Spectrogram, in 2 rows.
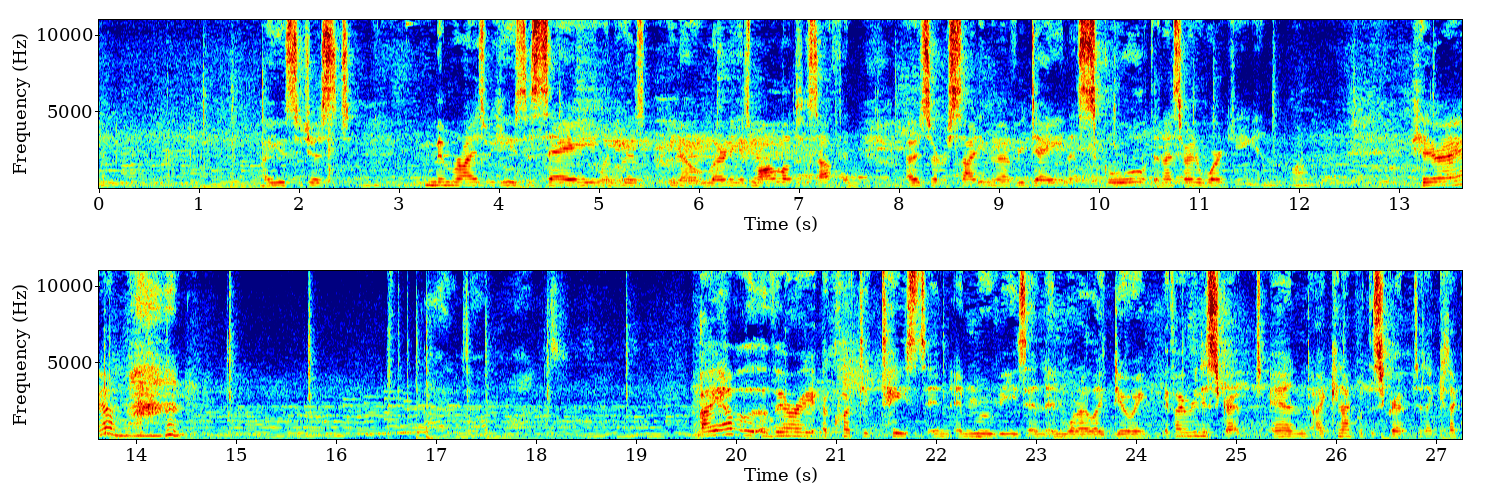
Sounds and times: Music: 0.0 - 27.2
Speech: 1.6 - 2.6, 3.2 - 12.3, 13.2 - 14.5, 19.6 - 27.2.

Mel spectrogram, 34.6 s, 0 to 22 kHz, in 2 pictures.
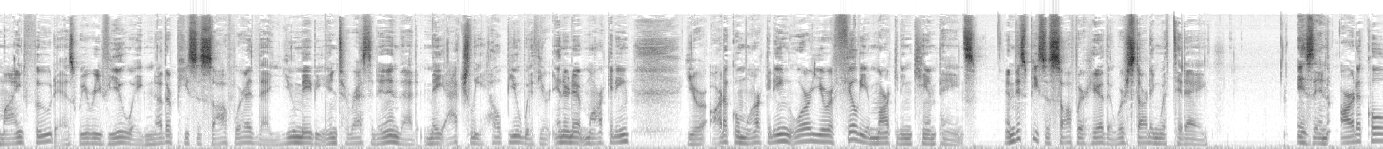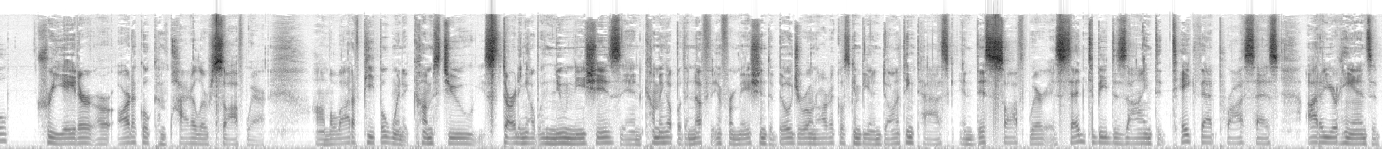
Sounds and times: Speech: 0.0 - 7.9, 8.6 - 15.2, 16.0 - 20.6, 21.2 - 34.5.

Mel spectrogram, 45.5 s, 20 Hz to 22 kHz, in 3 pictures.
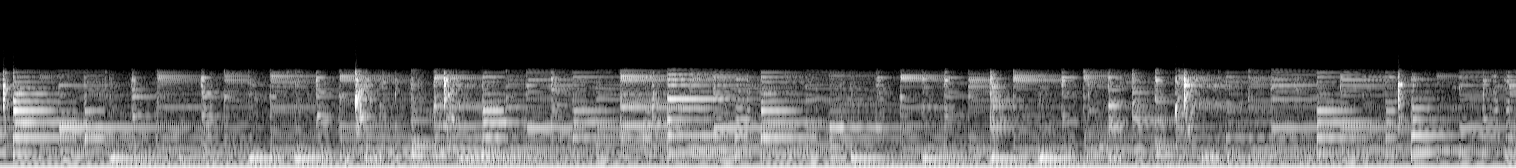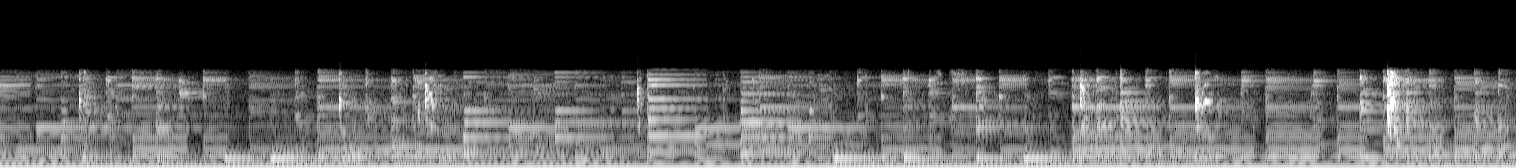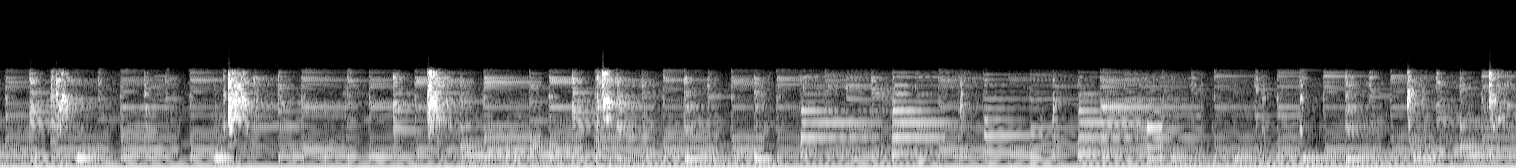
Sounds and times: Acoustic guitar: 0.0 - 45.4
Strum: 0.0 - 45.4.

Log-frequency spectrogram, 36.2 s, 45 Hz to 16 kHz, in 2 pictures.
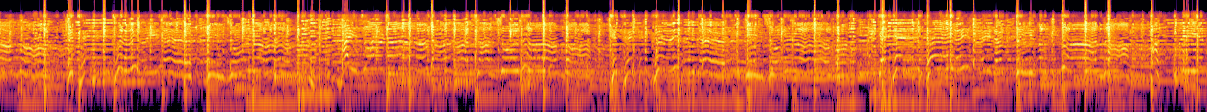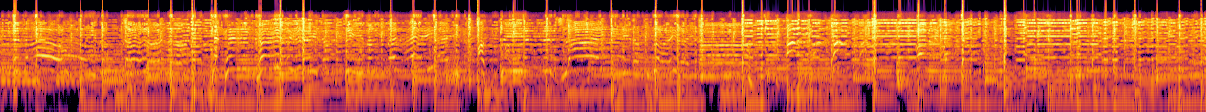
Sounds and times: Wedding music: 0.0 - 36.2.

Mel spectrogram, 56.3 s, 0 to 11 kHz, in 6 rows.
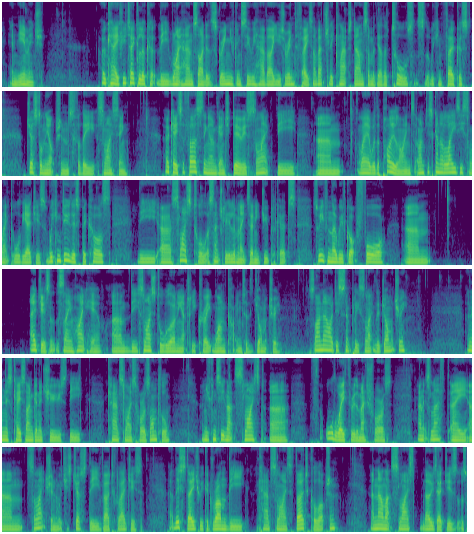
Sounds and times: Speech: 0.0 - 0.9, 2.0 - 12.0, 12.6 - 27.4, 28.7 - 36.3, 37.5 - 41.0, 41.6 - 53.8, 54.4 - 56.3.

